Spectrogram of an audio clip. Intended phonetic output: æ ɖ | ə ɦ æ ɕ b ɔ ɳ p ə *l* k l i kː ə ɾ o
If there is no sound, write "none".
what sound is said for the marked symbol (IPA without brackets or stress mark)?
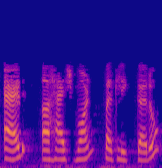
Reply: ɾ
